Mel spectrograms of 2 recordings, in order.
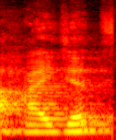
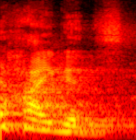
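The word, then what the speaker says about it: Huygens: इन्हीं के कंटेम्पररी में एक और साइंटिस्ट आए थे जिनका नाम था हाइजेंस या फिर हाइगन्स, जो भी आप प्रोनाउंसिएट करना चाहते हो वो कर सकते हैं।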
